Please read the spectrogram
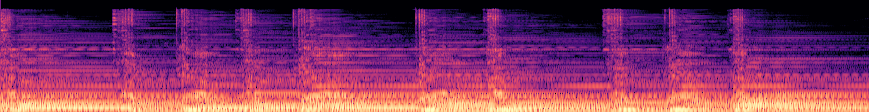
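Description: Acoustic guitar strumming one held chord in a down-down-up, up-down-up pattern, in even, steady strokes.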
